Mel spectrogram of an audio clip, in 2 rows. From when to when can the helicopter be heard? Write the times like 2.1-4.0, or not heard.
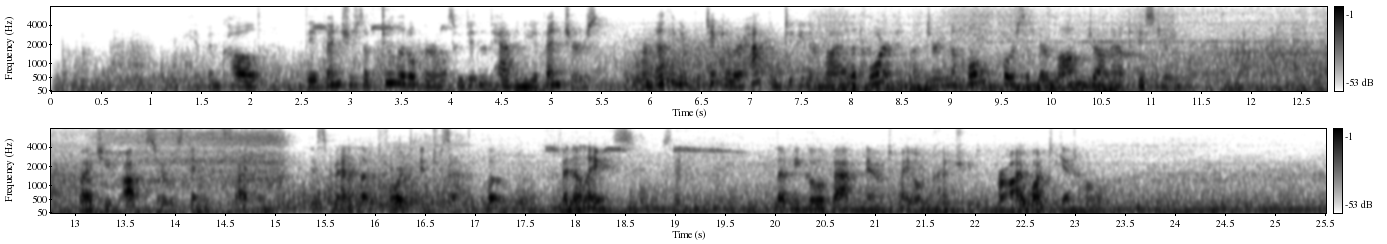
5.7-25.4.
